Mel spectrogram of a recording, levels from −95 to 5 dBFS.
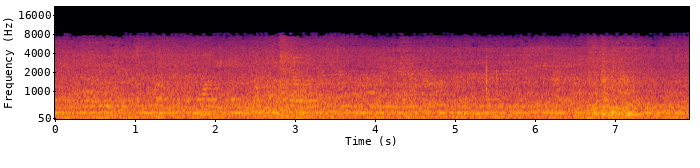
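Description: MP3 compression damage runs through the whole clip: nothing sounds above 8.3 kHz, and the rest is plainly watery and swirly. Starved of bits, the encoder cut the treble at a fixed point and let weak components drop in and out between frames, which fits a likely 32 kbps MP3.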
